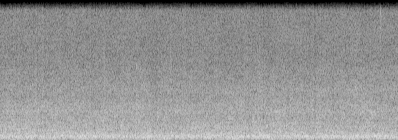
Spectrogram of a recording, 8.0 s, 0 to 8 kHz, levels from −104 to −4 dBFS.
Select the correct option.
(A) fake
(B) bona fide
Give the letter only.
A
